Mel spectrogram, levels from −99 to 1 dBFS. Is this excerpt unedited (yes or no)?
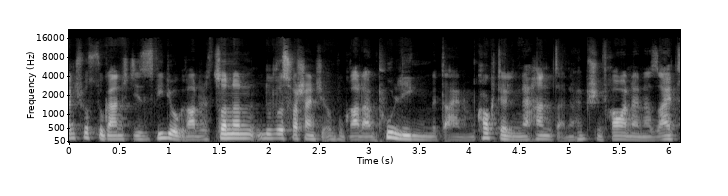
no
